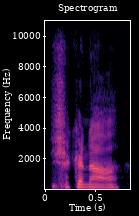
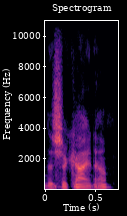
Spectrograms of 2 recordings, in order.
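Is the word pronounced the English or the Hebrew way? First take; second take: Hebrew; English. First: The word has a Hebrew pronunciation. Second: The word has an English pronunciation. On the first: "I think that's how you pronounce it with the Hebrew" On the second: "thank you for the English version"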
